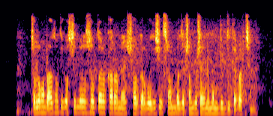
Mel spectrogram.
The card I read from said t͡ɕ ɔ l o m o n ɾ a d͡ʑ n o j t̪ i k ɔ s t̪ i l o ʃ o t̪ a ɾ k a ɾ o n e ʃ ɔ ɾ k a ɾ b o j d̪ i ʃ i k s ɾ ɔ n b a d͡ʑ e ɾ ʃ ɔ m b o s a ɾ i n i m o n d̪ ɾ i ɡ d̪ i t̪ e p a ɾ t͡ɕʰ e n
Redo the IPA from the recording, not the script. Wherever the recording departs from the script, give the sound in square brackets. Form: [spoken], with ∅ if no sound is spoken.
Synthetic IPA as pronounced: t͡ɕ ɔ l o m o n ɾ a d͡ʑ n o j t̪ i k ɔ s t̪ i l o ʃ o t̪ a ɾ k a ɾ o n e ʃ ɔ ɾ k a ɾ b o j d̪ i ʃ i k s ɾ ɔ [m] b a d͡ʑ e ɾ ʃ ɔ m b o [ʃ] a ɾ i n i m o n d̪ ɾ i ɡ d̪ i t̪ e p a ɾ t͡ɕʰ e n

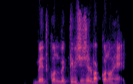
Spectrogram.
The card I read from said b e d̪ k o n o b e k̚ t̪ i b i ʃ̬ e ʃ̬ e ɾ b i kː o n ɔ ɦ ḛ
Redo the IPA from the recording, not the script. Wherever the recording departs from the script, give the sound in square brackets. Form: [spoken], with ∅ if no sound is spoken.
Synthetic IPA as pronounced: b e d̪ k o n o b e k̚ t̪ i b i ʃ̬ e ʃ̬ e ɾ b [a] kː o n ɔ ɦ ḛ

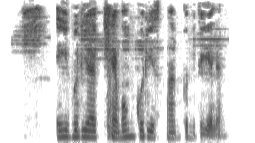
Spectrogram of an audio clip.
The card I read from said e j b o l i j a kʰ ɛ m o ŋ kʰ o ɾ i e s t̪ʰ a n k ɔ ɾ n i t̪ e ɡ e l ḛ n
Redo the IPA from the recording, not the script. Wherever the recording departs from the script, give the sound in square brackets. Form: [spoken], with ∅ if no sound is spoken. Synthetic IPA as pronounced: e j b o l i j a kʰ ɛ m o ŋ [k] o ɾ i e s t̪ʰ a n k [o] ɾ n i t̪ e ɡ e l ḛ n

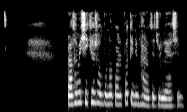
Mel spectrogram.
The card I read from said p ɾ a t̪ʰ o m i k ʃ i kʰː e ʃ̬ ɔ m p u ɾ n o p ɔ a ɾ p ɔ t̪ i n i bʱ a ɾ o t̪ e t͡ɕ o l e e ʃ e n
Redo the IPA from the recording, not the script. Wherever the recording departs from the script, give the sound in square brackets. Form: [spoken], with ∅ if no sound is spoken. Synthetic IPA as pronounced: p ɾ a t̪ʰ o m i k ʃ i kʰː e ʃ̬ ɔ m p u ɾ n o [k] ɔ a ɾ p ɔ t̪ i n i bʱ a ɾ o t̪ e t͡ɕ o l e [a] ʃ e n

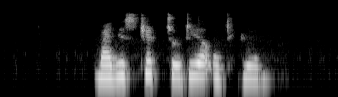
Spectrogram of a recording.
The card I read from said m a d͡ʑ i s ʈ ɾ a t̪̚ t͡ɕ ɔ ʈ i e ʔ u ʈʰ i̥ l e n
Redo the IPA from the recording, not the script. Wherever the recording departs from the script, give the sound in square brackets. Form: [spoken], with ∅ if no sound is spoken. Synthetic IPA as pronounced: m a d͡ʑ i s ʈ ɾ [i] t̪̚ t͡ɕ [o] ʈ i [a] ʔ u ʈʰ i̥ l e n

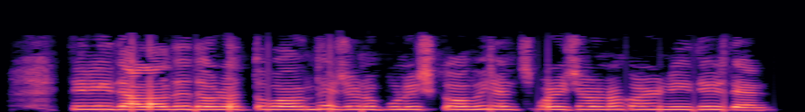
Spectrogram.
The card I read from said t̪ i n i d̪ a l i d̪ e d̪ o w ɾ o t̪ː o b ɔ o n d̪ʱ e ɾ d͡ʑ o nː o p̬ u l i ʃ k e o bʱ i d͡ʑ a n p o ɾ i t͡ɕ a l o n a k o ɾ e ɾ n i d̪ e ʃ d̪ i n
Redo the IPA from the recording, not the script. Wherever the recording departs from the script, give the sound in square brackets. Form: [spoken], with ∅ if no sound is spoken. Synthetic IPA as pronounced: t̪ i n i d̪ a l [a] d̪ e d̪ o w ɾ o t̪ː o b ɔ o n d̪ʱ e ɾ d͡ʑ o nː o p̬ u l i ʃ k e o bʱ i d͡ʑ a n p o ɾ i t͡ɕ a l o n a k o ɾ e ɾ n i d̪ e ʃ d̪ [ɛ] n

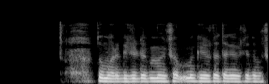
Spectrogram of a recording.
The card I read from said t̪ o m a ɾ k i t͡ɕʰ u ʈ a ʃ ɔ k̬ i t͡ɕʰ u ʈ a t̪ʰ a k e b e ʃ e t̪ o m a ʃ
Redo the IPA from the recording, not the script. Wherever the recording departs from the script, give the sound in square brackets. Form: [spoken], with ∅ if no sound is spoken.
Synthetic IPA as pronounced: t̪ o m a ɾ k i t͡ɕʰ u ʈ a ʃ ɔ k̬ i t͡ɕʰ u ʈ a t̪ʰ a k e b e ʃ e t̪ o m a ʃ

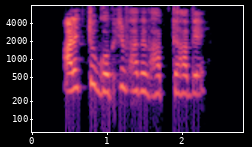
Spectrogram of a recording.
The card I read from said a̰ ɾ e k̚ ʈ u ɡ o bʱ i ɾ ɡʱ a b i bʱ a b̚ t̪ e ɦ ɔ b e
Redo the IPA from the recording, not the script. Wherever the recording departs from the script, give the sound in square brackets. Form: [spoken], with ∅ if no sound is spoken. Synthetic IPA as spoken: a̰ ɾ e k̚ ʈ u ɡ o bʱ i ɾ [bʱ] a b [e] bʱ a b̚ t̪ e ɦ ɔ b e

